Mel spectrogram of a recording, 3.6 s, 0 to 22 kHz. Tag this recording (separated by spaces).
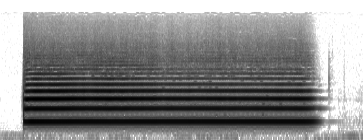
good-sounds Gsharp4 neumann-U87 trumpet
